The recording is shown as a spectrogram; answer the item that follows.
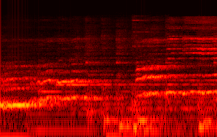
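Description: Singing voices holding long, gliding notes in a slow song over a low bass accompaniment.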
